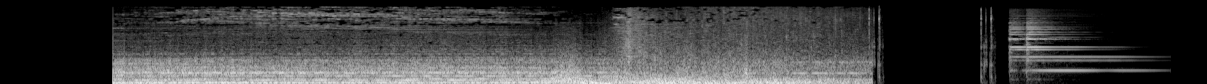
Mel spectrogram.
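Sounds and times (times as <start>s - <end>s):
dark electronic music: 1.2s - 6.2s
bright bell ding: 10.1s - 11.8s.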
